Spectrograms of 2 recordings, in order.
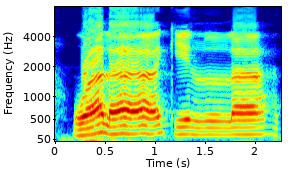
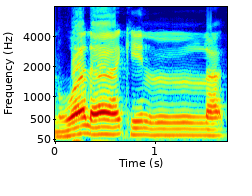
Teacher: masukkan huruf nunnya atau tanwinnya ke huruf lam sehingga Nun suara nunnya hilang dan tinggallah suara lamnya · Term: idgham bilagunah, idgham bila gunnah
